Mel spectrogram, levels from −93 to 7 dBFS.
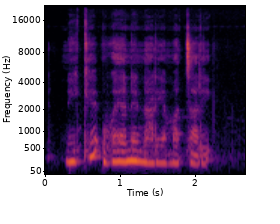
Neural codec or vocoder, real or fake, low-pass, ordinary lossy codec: none; real; none; none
